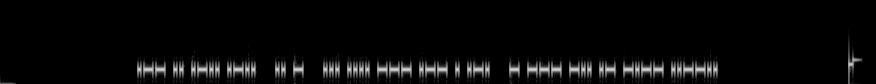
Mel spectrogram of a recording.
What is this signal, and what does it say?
Morse code, heard as a keyed tone, about 37 wpm, 700 Hz. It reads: WILL IT SHOWER TODAY?
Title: Sentences from Top 1600 Words 40wpm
